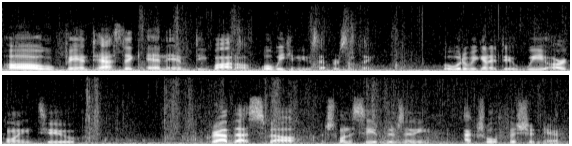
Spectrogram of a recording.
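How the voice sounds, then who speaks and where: A low male voice with a bright, forward tone narrates a roleplay playthrough in a casual way. He pauses and thinks aloud as he works out what his character will do. There is noticeable noise behind him on what sounds like a home recording. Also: animated. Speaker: gamer hosting a roleplay playthrough. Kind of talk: casual gameplay commentary.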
